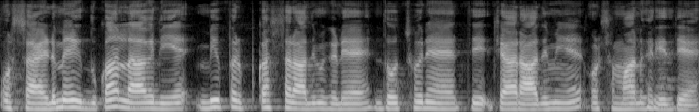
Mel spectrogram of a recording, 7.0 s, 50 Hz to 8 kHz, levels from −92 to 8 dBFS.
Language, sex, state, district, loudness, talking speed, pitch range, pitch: Marwari, male, Rajasthan, Nagaur, -17 LUFS, 225 wpm, 150-170 Hz, 155 Hz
